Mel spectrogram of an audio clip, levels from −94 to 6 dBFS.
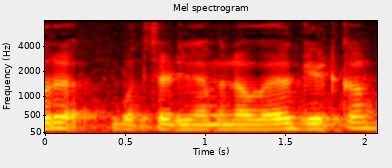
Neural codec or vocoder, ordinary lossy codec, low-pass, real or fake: codec, 16 kHz, 4 kbps, FunCodec, trained on LibriTTS, 50 frames a second; none; none; fake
